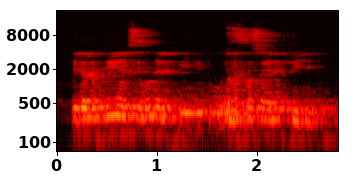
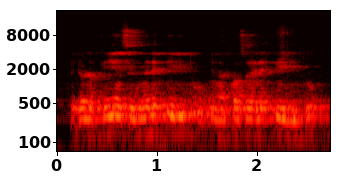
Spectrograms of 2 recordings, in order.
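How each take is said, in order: No difference in how they are said.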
